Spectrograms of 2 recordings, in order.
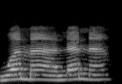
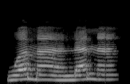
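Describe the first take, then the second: Both takes have the same delivery.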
